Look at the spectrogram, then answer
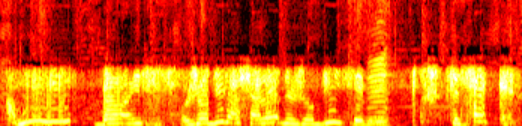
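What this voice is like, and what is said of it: Ivorian French accent. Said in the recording (French): “j'ai l'accent ivoirien”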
